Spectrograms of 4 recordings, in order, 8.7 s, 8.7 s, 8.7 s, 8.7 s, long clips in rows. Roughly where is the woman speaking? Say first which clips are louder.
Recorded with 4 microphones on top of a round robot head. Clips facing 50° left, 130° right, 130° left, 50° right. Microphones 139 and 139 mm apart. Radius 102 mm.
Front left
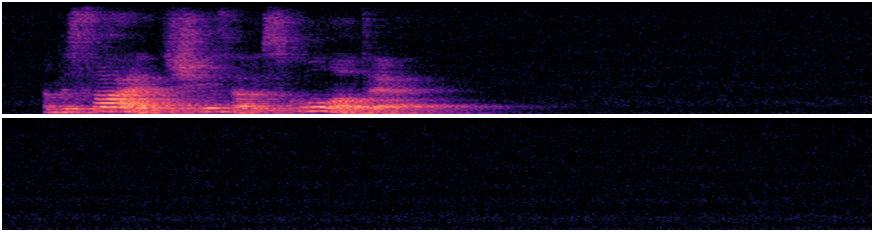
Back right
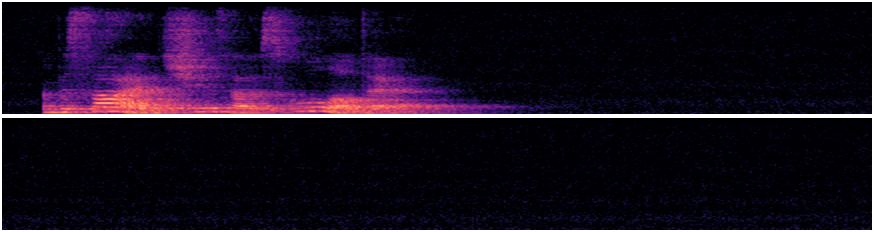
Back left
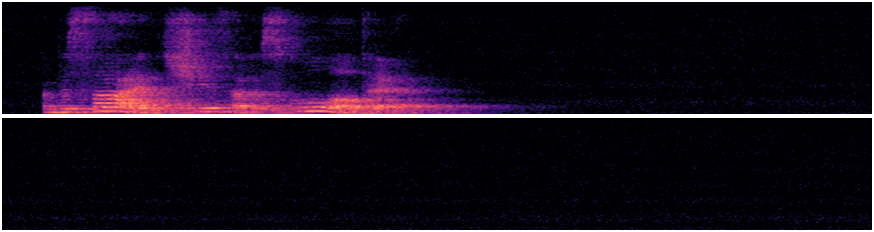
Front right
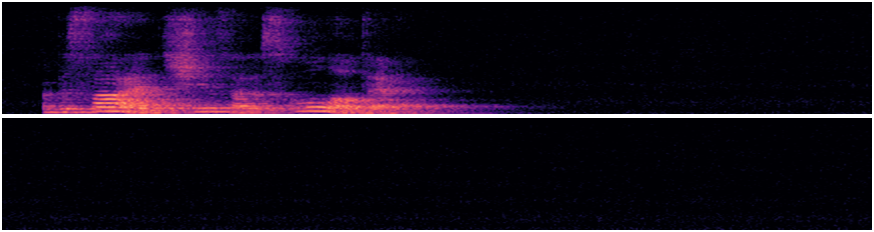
Even, front right 1 dB; behind right.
